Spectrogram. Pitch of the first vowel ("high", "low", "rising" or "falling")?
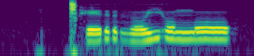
rising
